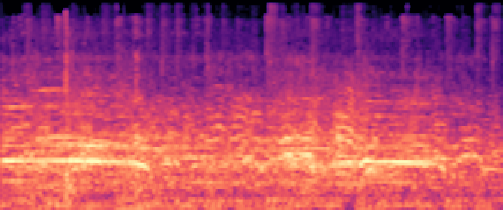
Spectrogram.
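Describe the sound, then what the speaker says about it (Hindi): An agitated crowd in a street surrounding police during an uproar, a continuous roar of shouting and babble close by with raised voices rising above the din. "भीड़ जबरदस्त बवाल कर रही है"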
